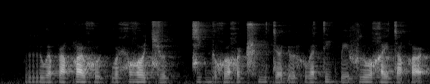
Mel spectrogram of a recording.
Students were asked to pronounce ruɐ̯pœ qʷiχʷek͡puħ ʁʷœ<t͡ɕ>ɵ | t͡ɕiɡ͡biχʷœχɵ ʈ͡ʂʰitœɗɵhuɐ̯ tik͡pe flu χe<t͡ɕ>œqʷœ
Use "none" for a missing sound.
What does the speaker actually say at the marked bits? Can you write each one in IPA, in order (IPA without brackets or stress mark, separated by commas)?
t͡ɕ, t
